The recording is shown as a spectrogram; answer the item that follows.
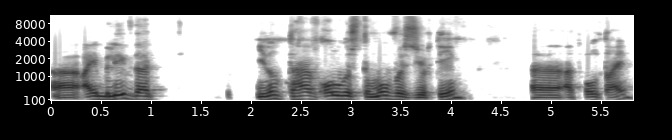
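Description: The speaker talks at a moderate pace with an Arabic accent. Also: man. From Egypt. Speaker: hotel finance director. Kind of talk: interview. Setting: video call. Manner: halting.

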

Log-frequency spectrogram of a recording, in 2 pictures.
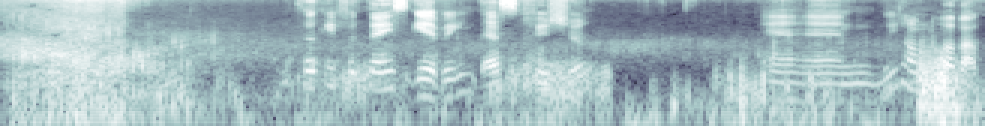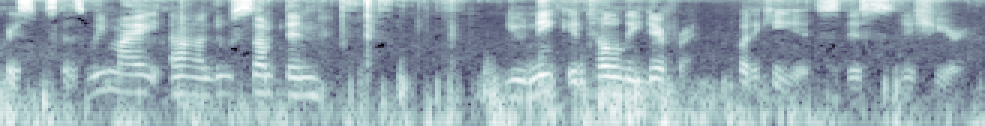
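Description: The voice moves at a fairly slow pace, with a dry sound with no echo and loud background noise. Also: woman. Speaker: grandmother vlogger. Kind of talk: casual vlog chat. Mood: chatty, animated. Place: street. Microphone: phone near.

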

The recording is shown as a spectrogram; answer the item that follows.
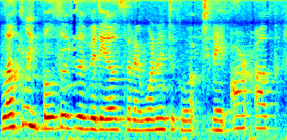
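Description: A woman speaks in a high voice with fairly even intonation. Light background noise is present. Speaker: daily vlogger. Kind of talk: casual vlog chat. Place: kitchen. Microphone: phone near.

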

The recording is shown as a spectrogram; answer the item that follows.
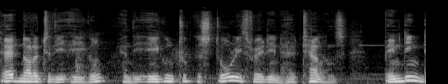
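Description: Ordinary variation in pitch within an unforced reading voice.

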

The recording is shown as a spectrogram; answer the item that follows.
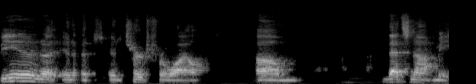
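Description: Against a quiet background with audible room echo, a man with an American accent speaks at a moderate pace in a fairly low pitch with fairly even intonation. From Wisconsin, US Midwest. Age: 50s. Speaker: business owner and guest speaker; guest. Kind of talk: personal testimony in online class. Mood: calm, reflective. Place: home room. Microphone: video call.

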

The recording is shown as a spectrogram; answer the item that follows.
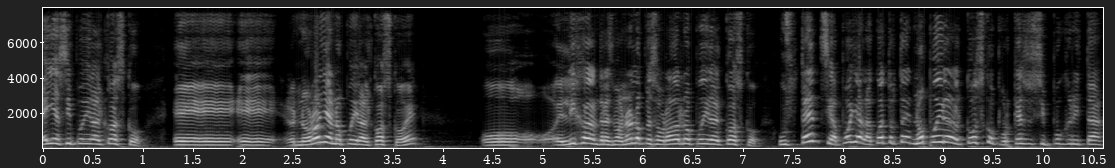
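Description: A man speaks at an extremely high pitch, his tone animated and his intonation lively. The background is quiet. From Mexico. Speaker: political commentary youtuber. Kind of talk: political commentary monologue. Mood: indignant, sarcastic. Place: home room.

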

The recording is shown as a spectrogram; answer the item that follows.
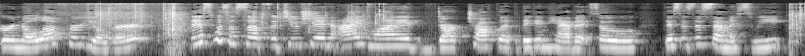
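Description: Noticeable background noise sits under a woman's high-pitched voice. She speaks at a fairly slow pace with ordinary pitch variation. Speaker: home vlogger. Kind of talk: casual vlog chat. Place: kitchen. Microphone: phone near.

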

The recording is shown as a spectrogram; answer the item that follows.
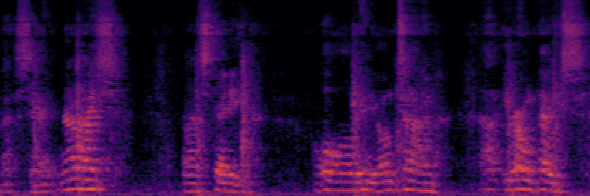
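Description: With audible room echo and noticeable background noise, a man speaks very slowly in a high, monotone, flat voice. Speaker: fitness instructor. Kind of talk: workout class instruction. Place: kitchen. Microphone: camera far.

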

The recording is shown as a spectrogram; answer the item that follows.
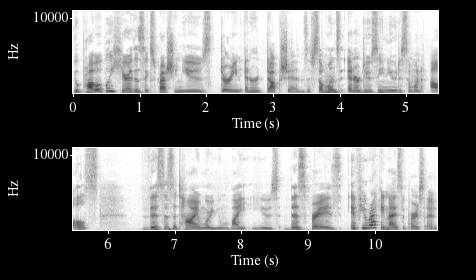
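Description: Upbeat and bright, sharp in tone, a woman with an American accent speaks with big swings in loudness. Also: lively intonation, moderate pace. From Wisconsin, United States. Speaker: English teacher. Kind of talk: English lesson talk to camera. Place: home room. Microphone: phone near.

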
